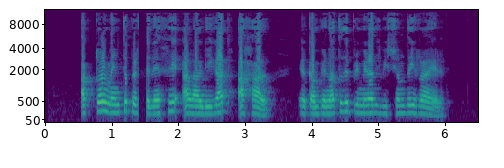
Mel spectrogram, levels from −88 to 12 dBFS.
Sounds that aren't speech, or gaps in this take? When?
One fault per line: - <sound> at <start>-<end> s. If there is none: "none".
- dropout at 1.4-1.5 s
